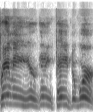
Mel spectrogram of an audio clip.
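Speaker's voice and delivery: high-pitched yelling. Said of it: "Drew had to yell at Preemie".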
